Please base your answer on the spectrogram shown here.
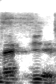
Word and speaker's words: classes: Okay, we have to have an extra syllable there. We have to make that extra sound.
